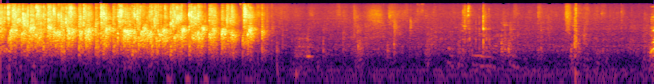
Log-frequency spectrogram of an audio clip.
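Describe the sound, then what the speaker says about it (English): Applause from the audience at a town council meeting, dense and loud for about four seconds, then fading to scattered claps and room noise. "round of applause."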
